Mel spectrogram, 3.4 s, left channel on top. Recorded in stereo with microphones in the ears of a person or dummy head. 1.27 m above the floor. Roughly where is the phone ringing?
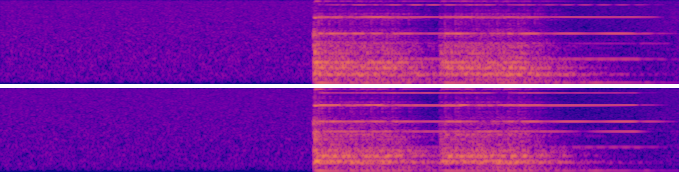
Centre.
